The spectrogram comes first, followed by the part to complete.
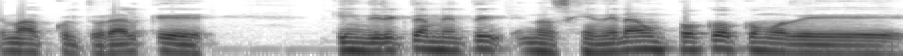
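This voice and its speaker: A man's very deep, low voice, dark and mellow in tone, with ordinary pitch variation at a moderate pace. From Mexico. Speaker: podcast host. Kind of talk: interview.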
